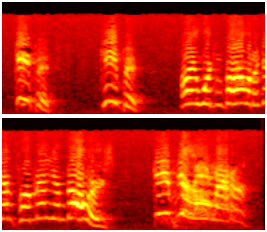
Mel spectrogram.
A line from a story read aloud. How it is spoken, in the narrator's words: Brump and hollers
